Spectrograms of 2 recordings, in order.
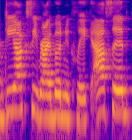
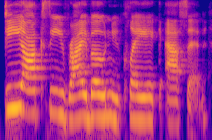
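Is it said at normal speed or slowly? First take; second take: normal; slowly. First: It is said at a normal pace. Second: It is said slowly and carefully.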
